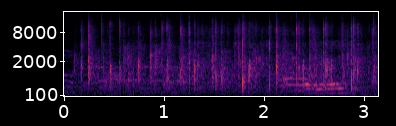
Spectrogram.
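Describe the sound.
Faint applause from an audience at a payador celebration honouring a president who signed a decree: many quick, light claps rippling throughout, with voices mixed in.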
